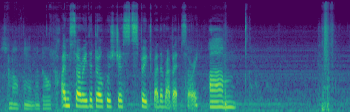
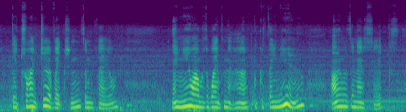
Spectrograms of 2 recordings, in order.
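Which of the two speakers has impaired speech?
The second: MND; 33 years since onset, lungs checked; voice may be difficult to understand.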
